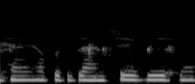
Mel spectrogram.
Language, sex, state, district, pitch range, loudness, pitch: Hindi, female, Bihar, Jamui, 195-205 Hz, -31 LUFS, 200 Hz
